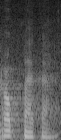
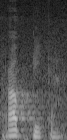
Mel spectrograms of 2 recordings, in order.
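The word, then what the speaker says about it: رَبِّكِ: boleh taruh di sini bacanya tetap Hai robbe Kak bukan robbaka robbika ini Rahasianya Nahwu kalau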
